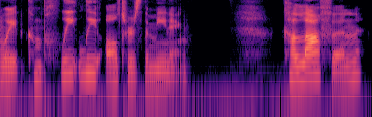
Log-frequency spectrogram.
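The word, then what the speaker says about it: خَلَفٌ: Khalafun, with the lam pronounced, generally means a good, worthy successor, someone who carries the torch forward.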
